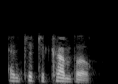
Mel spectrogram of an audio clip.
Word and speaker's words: Antetokounmpo: You look at, I can't even pronounce the kid's name, Giannis Antetokounmpo.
